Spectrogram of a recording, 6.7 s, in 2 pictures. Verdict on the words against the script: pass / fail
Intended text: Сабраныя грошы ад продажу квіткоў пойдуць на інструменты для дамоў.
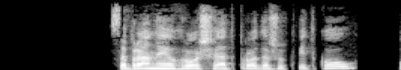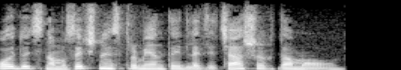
fail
